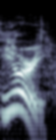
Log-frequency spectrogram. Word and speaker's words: Iori: Remember, that is spelled I-O-R-I. There are no L's in this name.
